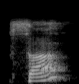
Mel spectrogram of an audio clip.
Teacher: పళ్ళతో పలికే స, దంత్యస. సా అన్నప్పుడు పళ్ళకు తగలాలి నాలుక, కాబట్టి దంత్యస అందాం దీన్ని.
